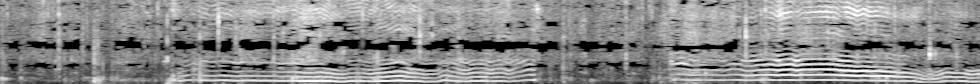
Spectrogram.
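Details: Newborn Soft Coated Wheaten Terrier × Shiba Inu puppy, just born, crying in two long wavering whines, each a sustained squealing tone with a slight wobble and a dip at the end, separated by a short pause.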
